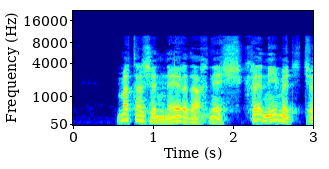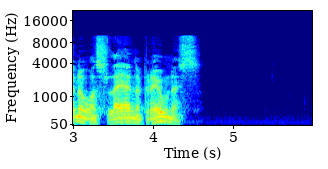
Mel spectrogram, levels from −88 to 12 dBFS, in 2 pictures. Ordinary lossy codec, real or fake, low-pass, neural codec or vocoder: AAC, 32 kbps; fake; 9.9 kHz; vocoder, 22.05 kHz, 80 mel bands, WaveNeXt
